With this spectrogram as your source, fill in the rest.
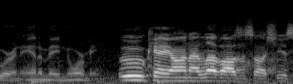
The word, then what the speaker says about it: K-On: Actually, Donald, it's pronounced K-On. You've already made it clear that you are an anime normie. Ooh, K-On, I love Azasaw.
